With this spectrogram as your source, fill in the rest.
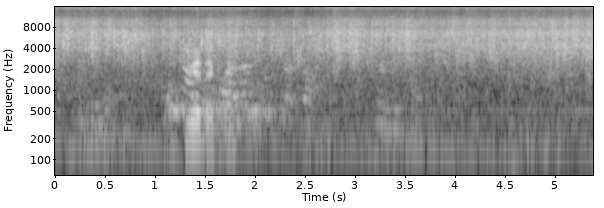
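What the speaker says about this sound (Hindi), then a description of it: "गर्मी काफ़ी है तो शावर वगैरह कर देते हैं एक दफ़ा जानवरों को हम लोग" Water from a hose gushing steadily over a heavy sacrificial bull being bathed in hot weather, a continuous hissing spray outdoors with someone speaking briefly over it.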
